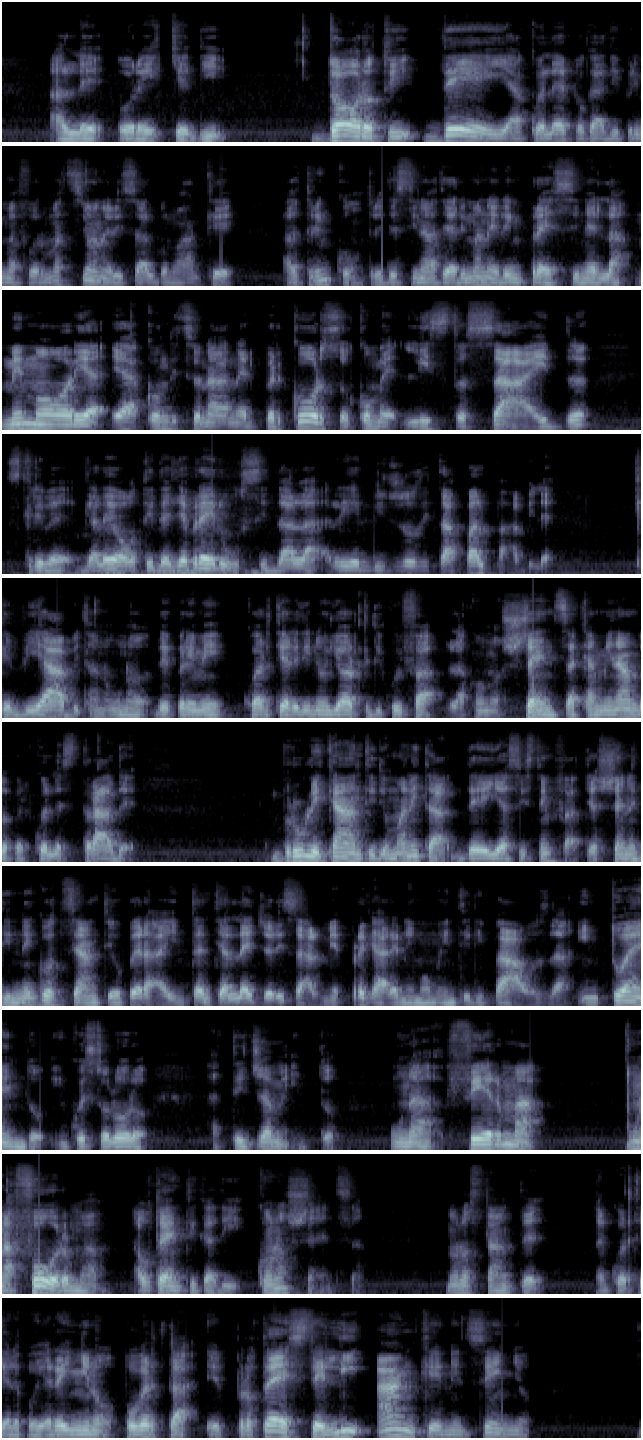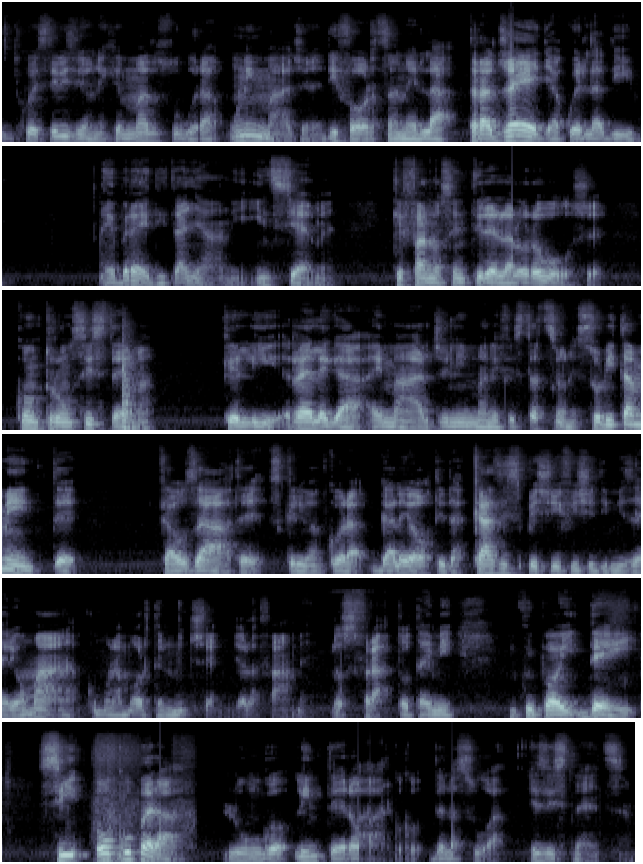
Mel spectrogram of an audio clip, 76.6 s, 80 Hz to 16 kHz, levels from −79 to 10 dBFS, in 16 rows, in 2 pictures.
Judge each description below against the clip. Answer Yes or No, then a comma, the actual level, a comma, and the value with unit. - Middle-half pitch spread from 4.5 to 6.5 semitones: No, average, 4.0 semitones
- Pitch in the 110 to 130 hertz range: No, low, 100 Hz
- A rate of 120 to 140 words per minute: Yes, average, 130 wpm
